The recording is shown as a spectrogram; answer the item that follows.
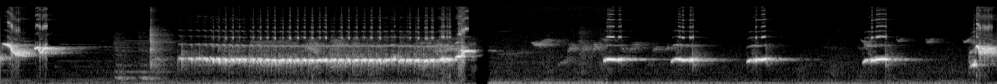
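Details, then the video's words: White-rumped shama pancingan song for provoking a reply: opening whistled slur, then a long steady whistle held about three seconds with a faint buzzy overtone, followed by short separate whistled notes spaced about a second apart. "SUARA MURAI BATU Untuk Memancing BUNYI jadi NYAUT GACOR"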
